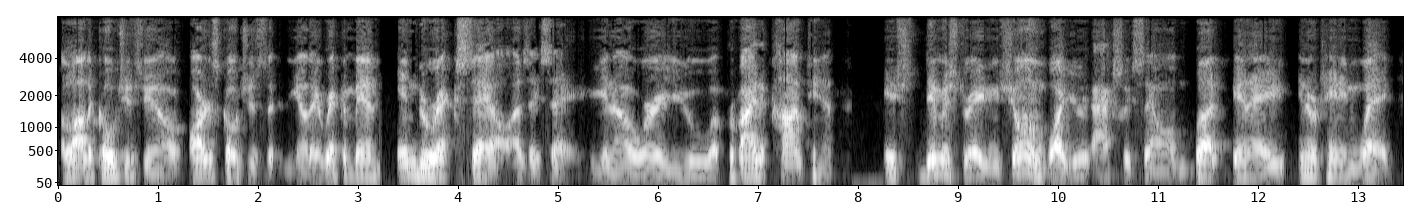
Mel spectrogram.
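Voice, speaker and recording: Here the same kind of speaker, an American podcast host and visual artist, chats casually on a video call, talkative and jokey, prodding others to keep going. His voice sits lowish at a normal pace, a bit bright with a breathy edge. The video-conference recording is low quality.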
